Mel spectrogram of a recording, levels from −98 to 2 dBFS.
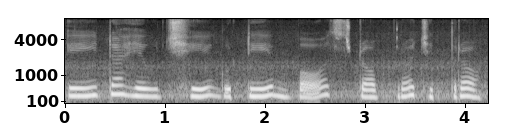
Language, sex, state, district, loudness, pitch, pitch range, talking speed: Odia, female, Odisha, Khordha, -13 LUFS, 230 Hz, 220-250 Hz, 100 wpm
